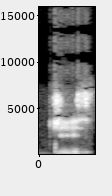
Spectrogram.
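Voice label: "gist", Nigerian Pidgin, male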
